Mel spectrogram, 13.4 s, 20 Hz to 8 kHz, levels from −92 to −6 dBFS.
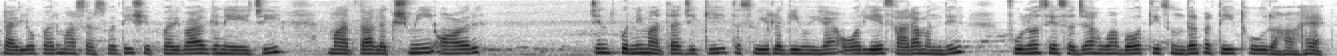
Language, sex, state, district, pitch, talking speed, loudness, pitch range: Hindi, female, Jharkhand, Sahebganj, 190 Hz, 160 wpm, -23 LUFS, 185-205 Hz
